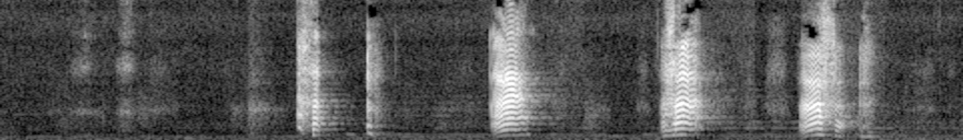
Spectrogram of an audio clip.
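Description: A baby's high-pitched squeals and babbling: four short, loud calls about a second apart, each bending in pitch.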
